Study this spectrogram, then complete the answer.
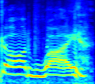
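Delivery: a sudden high, loud cry of disgust; Oh God why, wailed out high and loud; pained outcry. Real, not acted. Streamer cringing at the radio caller, pained outcry.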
